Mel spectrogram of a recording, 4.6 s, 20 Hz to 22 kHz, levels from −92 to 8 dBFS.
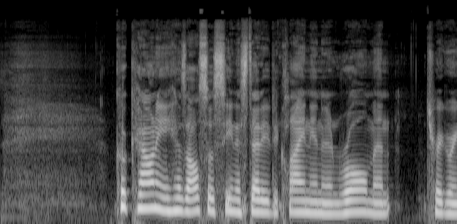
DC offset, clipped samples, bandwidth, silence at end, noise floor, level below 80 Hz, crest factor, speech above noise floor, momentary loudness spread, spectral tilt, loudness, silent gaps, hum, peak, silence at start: under 0.1%; under 0.1%; 15.5 kHz; 0 s; -49 dBFS; -52 dBFS; 16 dB; 34 dB; 9 LU; -5.5 dB/octave; -15 LUFS; none; none; 0 dBFS; 1.15 s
